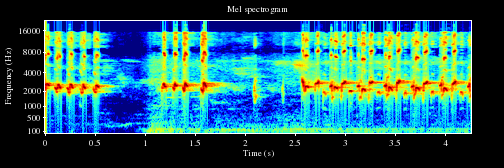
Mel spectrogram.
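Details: Yellow-vented bulbul in full song, played to provoke caged birds into answering: buzzy chattering notes, a pause, then a fast, bubbly run of repeated notes over a steady low hum.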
